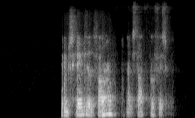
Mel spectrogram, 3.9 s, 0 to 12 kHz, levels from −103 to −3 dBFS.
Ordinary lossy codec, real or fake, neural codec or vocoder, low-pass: Opus, 24 kbps; real; none; 9.9 kHz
